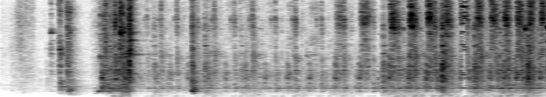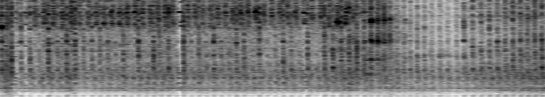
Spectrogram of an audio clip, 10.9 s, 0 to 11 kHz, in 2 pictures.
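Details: Free 13 hp Honda clone single-cylinder engine for a go-kart, run with choke after valve adjustment: rapid sharp rattling knock over the exhaust beat, getting louder as it runs.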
